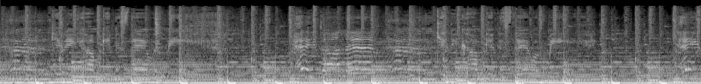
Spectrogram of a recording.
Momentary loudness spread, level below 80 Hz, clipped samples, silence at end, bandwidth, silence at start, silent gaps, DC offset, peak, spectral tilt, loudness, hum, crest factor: 2 LU; -12 dBFS; under 0.1%; 0 s; 17 kHz; 0 s; none; under 0.1%; 0 dBFS; -5 dB/octave; -13 LUFS; none; 10 dB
